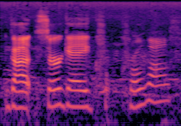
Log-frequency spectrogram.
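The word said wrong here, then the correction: Korolev: How do you pronounce his name? – Korolov.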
